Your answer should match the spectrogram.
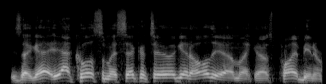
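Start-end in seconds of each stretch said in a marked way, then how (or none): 0.3-2.2 higher, fast, breezy phone sign-off; higher, quick offhand brush-off; breezy caller. Retold or imitated. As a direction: rattle it off like a busy recruiter. WWE caller wrapping up call.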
